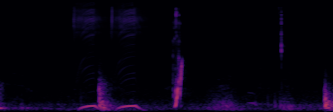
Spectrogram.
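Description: Thick paneer curry spiced with garam masala is poured from a pan into a bowl, giving a few soft, wet plops and slurps at close range, with a brief tonal sound in the background.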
